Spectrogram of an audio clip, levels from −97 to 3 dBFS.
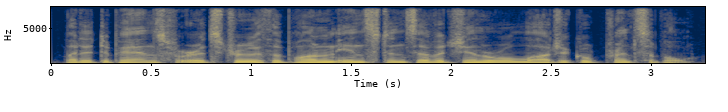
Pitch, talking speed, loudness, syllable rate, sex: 130 Hz, 255 wpm, -16 LUFS, 7.7 syllables/s, male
